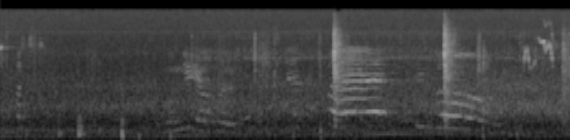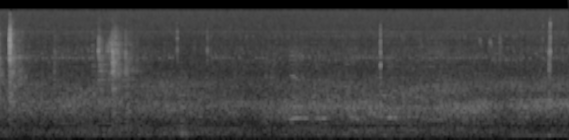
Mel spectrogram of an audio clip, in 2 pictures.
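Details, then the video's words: A White wagtail calls on a rooftop in the evening, giving two sharp, high chirps about a second apart and a few fainter ticks, over a steady hiss, with children playing nearby. "ハクセキレイの夕方の鳴き声 White Wagtail"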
